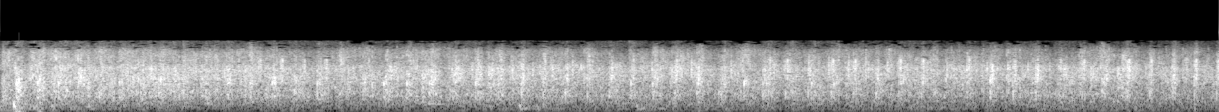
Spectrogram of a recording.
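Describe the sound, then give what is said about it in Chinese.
Warm, sustained applause from a crowd seeing off an elderly monk at the close of a Buddhist ceremony. Dense, continuous clapping stays loud and even throughout, with no pause or voices. “荣幸以最热烈掌声恭送老和尚回寮。”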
